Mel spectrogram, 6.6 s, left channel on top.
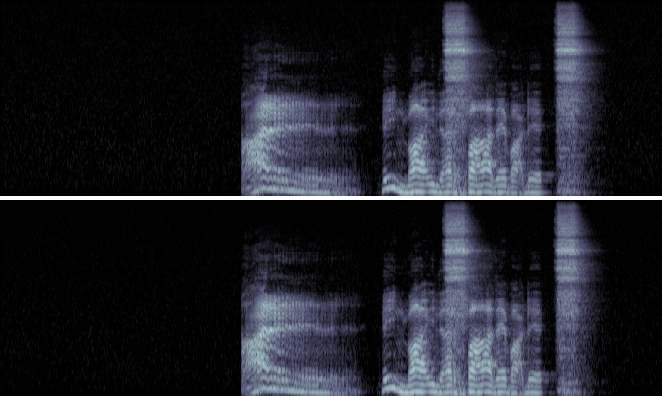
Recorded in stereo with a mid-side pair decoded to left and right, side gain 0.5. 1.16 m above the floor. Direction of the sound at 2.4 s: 20° right.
